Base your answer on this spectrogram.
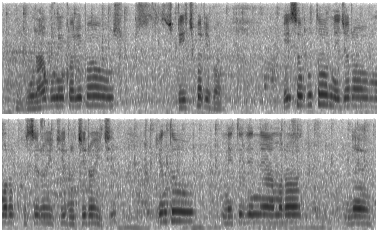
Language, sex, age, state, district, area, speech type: Odia, female, 30-45, Odisha, Sundergarh, urban, spontaneous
